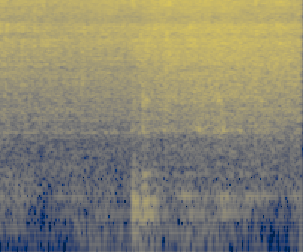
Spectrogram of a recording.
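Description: Garlic ginger paste fries in hot oil for chicken tikka karahi. A dense, continuous sizzle is heard up close, and it grows louder partway through, with a soft stirring scrape.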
